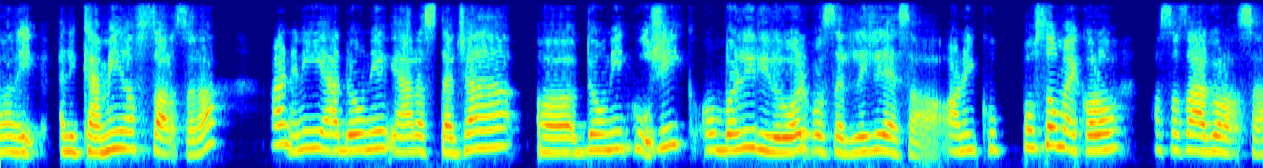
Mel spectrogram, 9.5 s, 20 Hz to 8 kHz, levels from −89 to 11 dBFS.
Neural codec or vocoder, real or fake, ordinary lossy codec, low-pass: codec, 16 kHz in and 24 kHz out, 0.4 kbps, LongCat-Audio-Codec, fine tuned four codebook decoder; fake; none; 7.2 kHz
